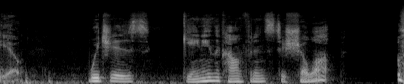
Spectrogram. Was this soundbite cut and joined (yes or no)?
no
